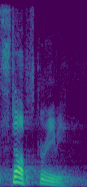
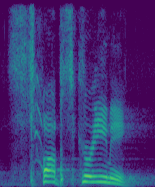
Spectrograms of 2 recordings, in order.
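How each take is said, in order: First: Said in the usual way. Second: Very slow and higher, gently pleading for calm; drawn-out angel hush. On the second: Retold or imitated. Angel calming the screaming shepherds, very slow and higher. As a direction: hush them slowly, like calming a scared child. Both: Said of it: "the angel going".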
